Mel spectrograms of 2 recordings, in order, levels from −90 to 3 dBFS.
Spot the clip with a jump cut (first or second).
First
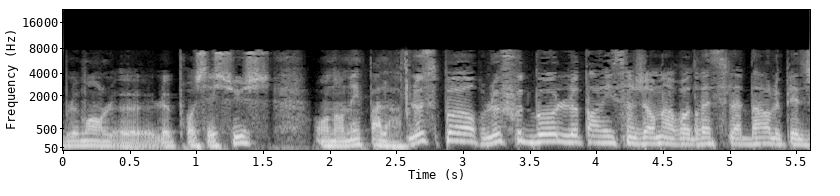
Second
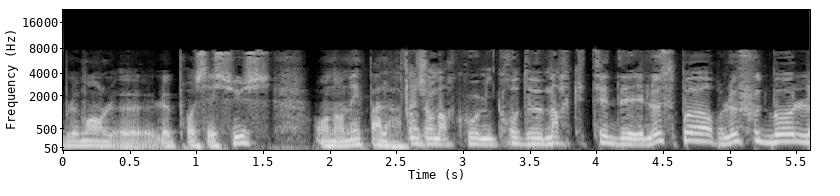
first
